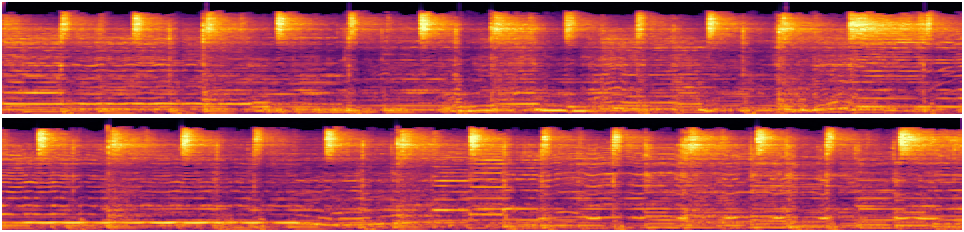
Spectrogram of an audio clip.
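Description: Live rock band: an electric guitar plays a lead line over drums, with a long held note about halfway through that bends down and a wavering, vibrato note near the end, over a steady beat of cymbal strikes.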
